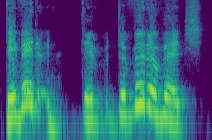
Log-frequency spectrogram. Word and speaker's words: Davidovich: Well, again, Michael Davidovich.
